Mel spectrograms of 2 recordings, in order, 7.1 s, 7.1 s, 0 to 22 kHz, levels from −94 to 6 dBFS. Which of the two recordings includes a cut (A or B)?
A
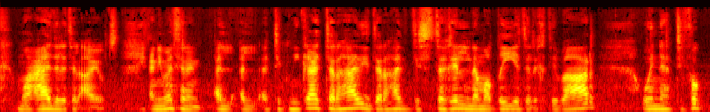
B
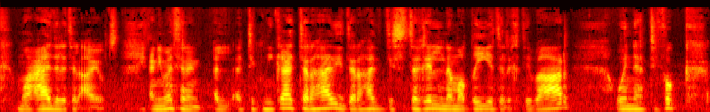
B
